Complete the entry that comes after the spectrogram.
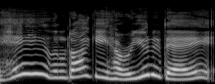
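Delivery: high, sing-song greeting to a dog; nice inviting tone. Shown as a demonstration. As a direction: coax the dog over with a bright friendly hello. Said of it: "in a nice, inviting tone of voice".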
